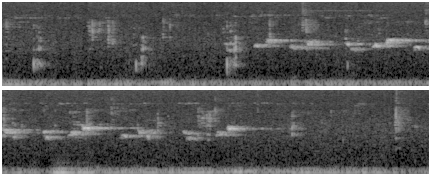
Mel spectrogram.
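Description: A bird singing a quick run of short chirping notes for about three seconds, starting about two seconds in, over a steady low rumble.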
